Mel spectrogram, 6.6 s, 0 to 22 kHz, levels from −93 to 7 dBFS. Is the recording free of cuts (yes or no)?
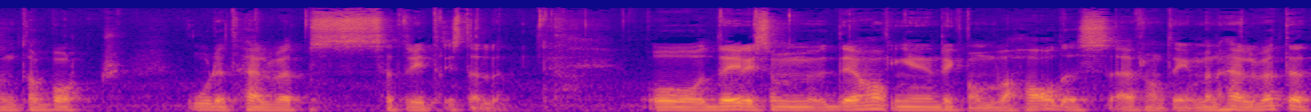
no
